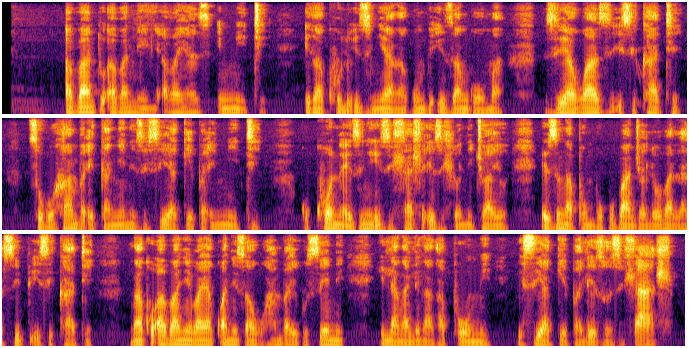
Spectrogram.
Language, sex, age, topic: North Ndebele, female, 25-35, health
